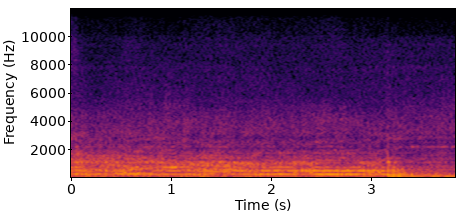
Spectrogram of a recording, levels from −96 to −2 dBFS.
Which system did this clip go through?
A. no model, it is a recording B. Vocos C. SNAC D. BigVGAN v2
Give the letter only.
C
